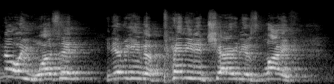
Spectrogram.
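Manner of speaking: loud, high mock outburst; yelled heckle. Mourner contradicts the rabbi's eulogy, yelled objection. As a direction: shout down the eulogy. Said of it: "Somebody yells out".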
